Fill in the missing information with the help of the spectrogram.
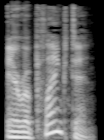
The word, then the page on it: aeroplankton: British English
